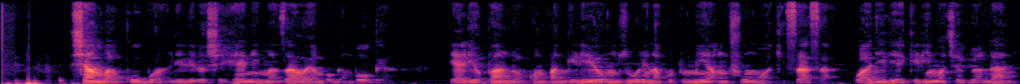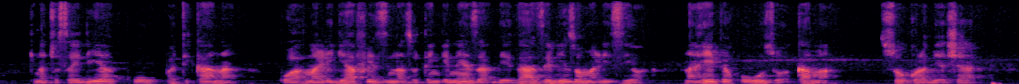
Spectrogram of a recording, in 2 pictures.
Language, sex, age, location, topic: Swahili, male, 25-35, Dar es Salaam, agriculture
